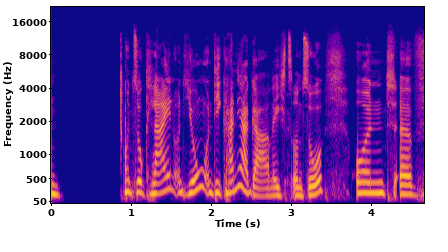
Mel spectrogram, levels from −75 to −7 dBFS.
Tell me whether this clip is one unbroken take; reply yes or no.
yes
